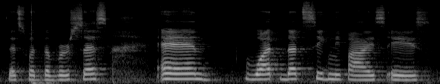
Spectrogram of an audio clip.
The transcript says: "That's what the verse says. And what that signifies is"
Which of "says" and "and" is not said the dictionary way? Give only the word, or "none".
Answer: says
